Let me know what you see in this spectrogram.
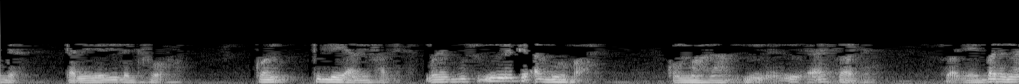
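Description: A speech recording carries heavy MP3 compression damage for its whole length. Nothing is heard above 2.5 kHz, so the treble is simply gone and the voice sounds dull and boxed in. Weak frequency lines drop in and out from frame to frame. That gives a watery, swirling texture, and s sounds turn metallic. Damage this severe points to a very starved bitrate, around 8 kbps. The likely cause is an encoder cutting the band and discarding detail to fit.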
